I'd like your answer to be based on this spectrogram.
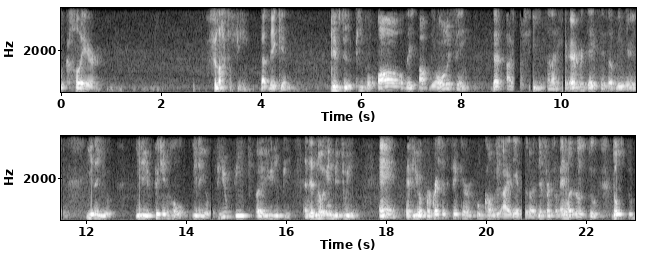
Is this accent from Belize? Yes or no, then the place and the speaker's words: yes; Belize; now in United States; to be on the ground here in the motherland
